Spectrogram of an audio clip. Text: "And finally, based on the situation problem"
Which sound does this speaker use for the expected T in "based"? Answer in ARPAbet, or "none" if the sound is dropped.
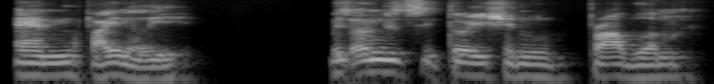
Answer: none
